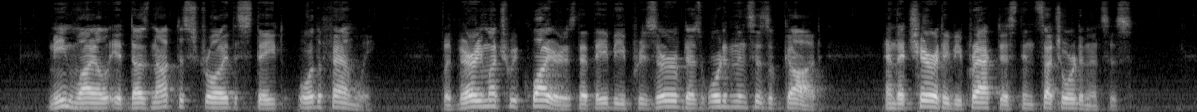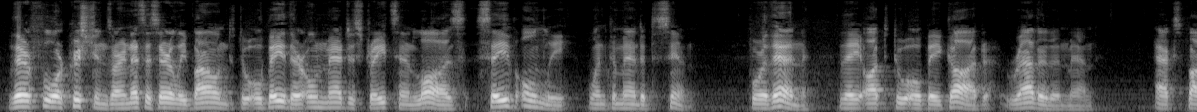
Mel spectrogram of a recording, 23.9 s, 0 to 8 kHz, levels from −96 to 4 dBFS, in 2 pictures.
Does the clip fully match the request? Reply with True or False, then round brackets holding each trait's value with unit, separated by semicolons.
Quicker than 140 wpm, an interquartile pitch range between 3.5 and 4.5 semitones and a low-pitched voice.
True (155 wpm; 4.0 semitones; 125 Hz)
